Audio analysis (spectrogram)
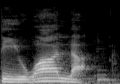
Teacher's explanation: inot iyo ang pagbagal kan silaba na wa, tiwala. Alagad bako sa naiyan, kundi ikadua, igwapa nin impit o glottal stop sa huring silaba na la, tiwala.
